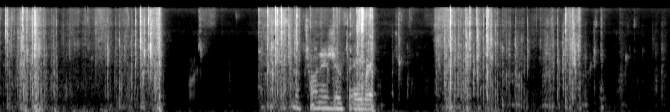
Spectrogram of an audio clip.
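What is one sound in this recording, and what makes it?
Crunchy snacks rattle against each other in a bag.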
